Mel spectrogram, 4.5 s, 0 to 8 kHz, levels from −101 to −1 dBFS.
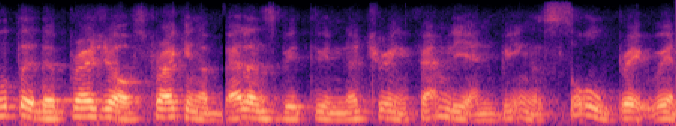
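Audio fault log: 1.49–1.58 s, lost AMR speech frame: a dip or warble, fitting one missing 20 ms frame concealed by reusing prior pitch at lower gain, not a silent gap.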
